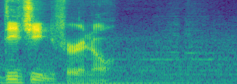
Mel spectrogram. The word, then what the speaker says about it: Digi Inferno: Is it Digi Inferno or Dig Inferno? I mean, I think you explained it already that it's Digi and Inferno put together. So it should be pronounced Digi Inferno.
